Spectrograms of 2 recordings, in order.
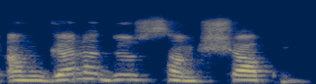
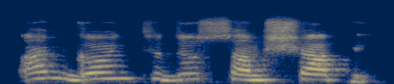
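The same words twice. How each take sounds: First: "going to" merged into "gonna"; reduced "gonna". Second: Said in the usual way. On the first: Shown as a demonstration. Teacher showing learners natural speech, reduced "gonna". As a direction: say "gonna" as one casual word, GUN-uh. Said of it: "you can say". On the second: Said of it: "Instead of this".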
